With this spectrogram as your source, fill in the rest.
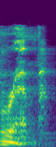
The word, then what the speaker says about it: REM: most profound artificial intelligences ADM and R M pronounced Adam and REM considering your placement at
